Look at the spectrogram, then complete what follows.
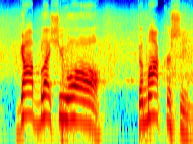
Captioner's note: applause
